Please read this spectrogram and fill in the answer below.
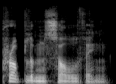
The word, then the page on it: problem solving: English; British English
